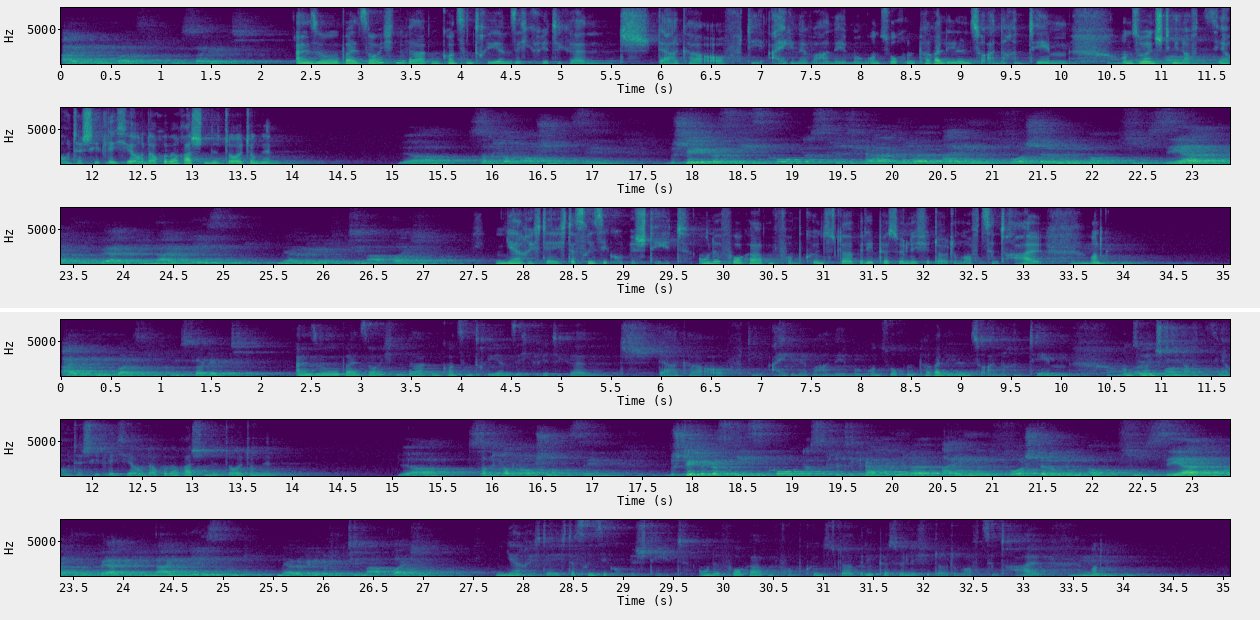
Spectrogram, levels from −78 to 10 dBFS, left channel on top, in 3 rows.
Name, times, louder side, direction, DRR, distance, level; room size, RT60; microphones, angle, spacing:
voice 1, 0.0-1.8 10.4-11.3 15.0-15.5 15.8-17.2 17.6-25.2 25.5-27.1 33.4-33.9, right 1 dB, 80° right, -2 dB, 1.3 m, -27 dB
voice 2, 2.3-13.9 27.7-33.9, left 6 dB, 65° left, 15 dB, 0.3 m, -28 dB
11.0 x 9.7 x 5.9 m, 2.2 s
head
